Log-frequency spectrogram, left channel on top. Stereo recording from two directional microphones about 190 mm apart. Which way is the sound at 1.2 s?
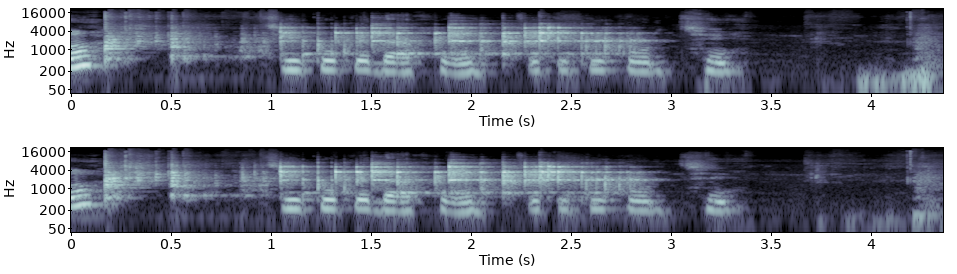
30° left (ahead or behind).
